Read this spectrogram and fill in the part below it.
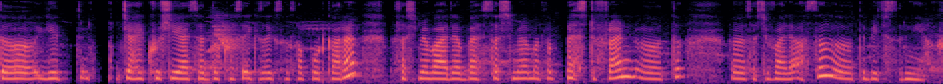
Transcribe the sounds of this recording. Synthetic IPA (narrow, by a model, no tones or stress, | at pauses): t̪ɨjet͡ʃaːɦikʰʊʃiaːsɐd̪ʊkʰɐsɐekseksɐsɐpoːɾʈkɐɾãt̪ɨ̥sɐt͡ʃmẽʋaːɾjabɐssɐt͡ʃʰmẽmɐt̪lɐbbɛsʈfʰɾɛɳɖt̪ɨsɐt͡ʃiʋaːɾʲjaɐsɨlt̪ɨbiːt͡ʃʰsɐnijakʰ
